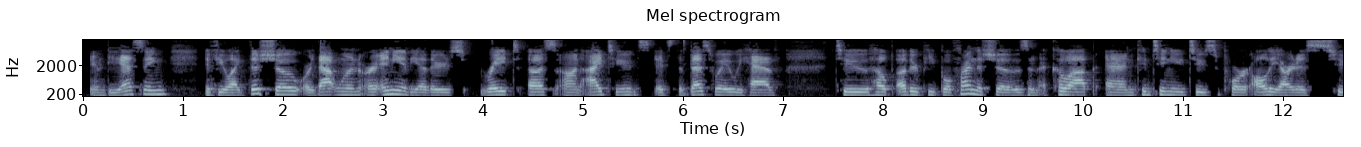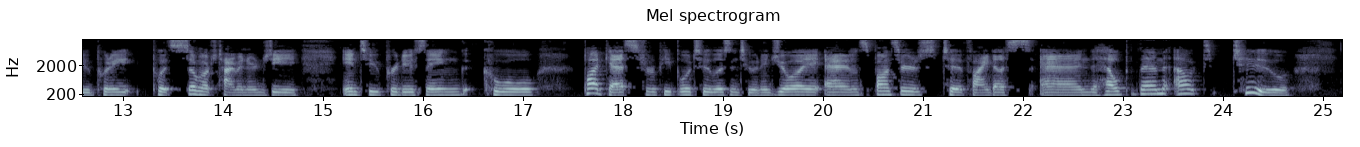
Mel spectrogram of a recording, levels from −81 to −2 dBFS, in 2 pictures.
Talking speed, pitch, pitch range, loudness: 165 wpm, 155 Hz, 145-170 Hz, -28 LUFS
